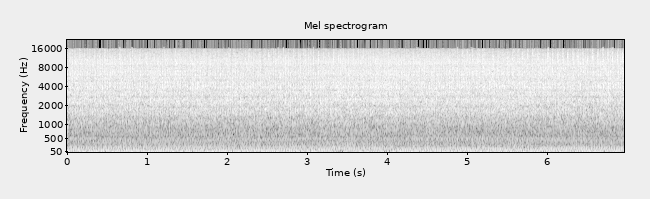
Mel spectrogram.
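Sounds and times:
Stuka dive bomber engines: 0.0 - 6.9.

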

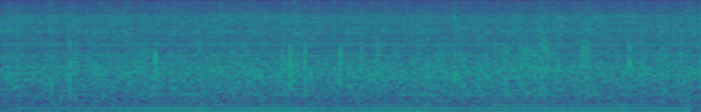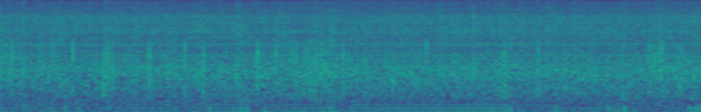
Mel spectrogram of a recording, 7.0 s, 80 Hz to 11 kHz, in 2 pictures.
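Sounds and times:
ambient tower atmosphere: 0.0 - 6.9.

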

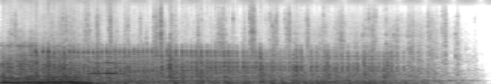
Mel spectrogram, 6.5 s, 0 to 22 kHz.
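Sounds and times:
large wooden door opening: 0.0 - 2.6.

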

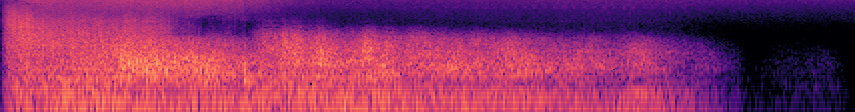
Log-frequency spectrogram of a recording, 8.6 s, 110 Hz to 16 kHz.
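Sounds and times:
rocket tail: 0.0 - 8.0.

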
